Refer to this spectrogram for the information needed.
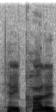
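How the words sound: It is said in an American accent.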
